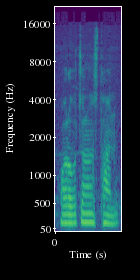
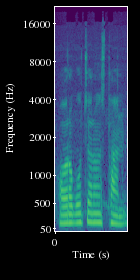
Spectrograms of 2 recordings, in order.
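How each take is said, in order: Both takes have the same delivery.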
